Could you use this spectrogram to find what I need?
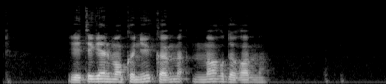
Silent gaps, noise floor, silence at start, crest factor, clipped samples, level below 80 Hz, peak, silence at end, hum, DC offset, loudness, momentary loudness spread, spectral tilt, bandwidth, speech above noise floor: none; -56 dBFS; 0.7 s; 20 dB; under 0.1%; -56 dBFS; 0 dBFS; 1.2 s; none; under 0.1%; -18 LUFS; 8 LU; -7 dB/octave; 15.5 kHz; 38 dB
